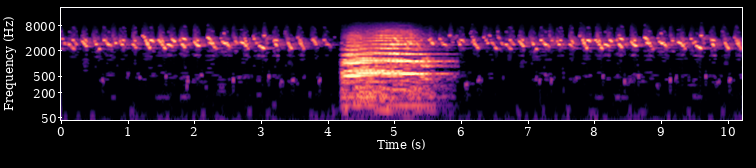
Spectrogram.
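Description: A small bird chirping rapidly, several high chirps a second in a steady run. About four seconds in, a louder held pitched call or note sounds for about a second and a half, then the chirping carries on.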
